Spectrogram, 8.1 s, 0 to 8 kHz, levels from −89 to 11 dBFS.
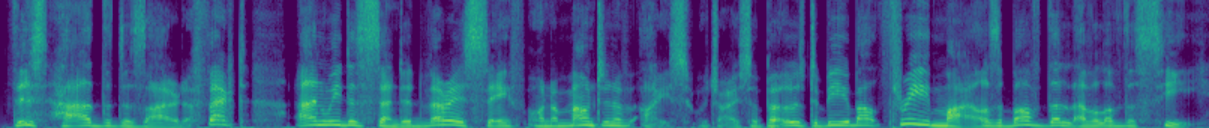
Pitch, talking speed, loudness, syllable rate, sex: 180 Hz, 215 wpm, -18 LUFS, 6.1 syllables/s, male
